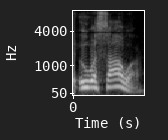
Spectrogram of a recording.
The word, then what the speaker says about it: Uwasawa: Uwasawa? – Yeah. – Uwasawa? Is that how you say it? – Nayuki Uwasawa.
